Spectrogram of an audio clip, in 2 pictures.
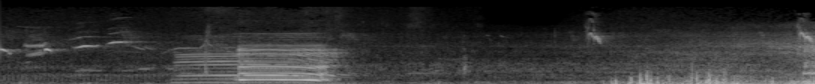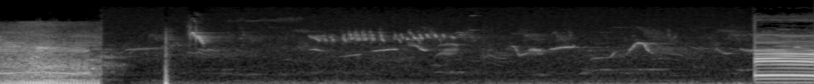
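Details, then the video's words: Tame herd cattle grazing in a green field in the morning, open countryside: one clear drawn-out moo early on, then a loud rustling burst, a sharp click, background bird chirps, and another moo starting at the very end. "Suara Sapi Lembu Menggema di Ladang"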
